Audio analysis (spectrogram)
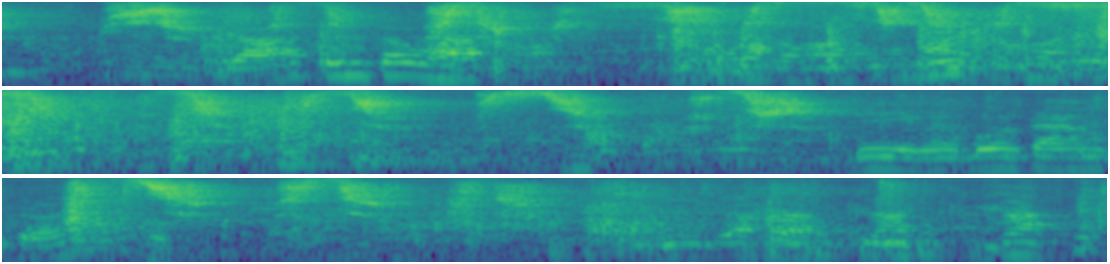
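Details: Hungry baby monkey, one of the babies named Leo or Rainbow, crying to its mother for milk: loud, wavering, harmonic wails and squeals, repeated in quick bursts almost without pause, rising and falling in pitch.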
